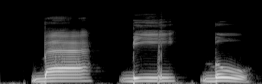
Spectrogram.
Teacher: Ba dilafakkan dari asyafatain, dari bibir. Bibir atas, bibir bawah disentuhkan ya. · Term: huruf ba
